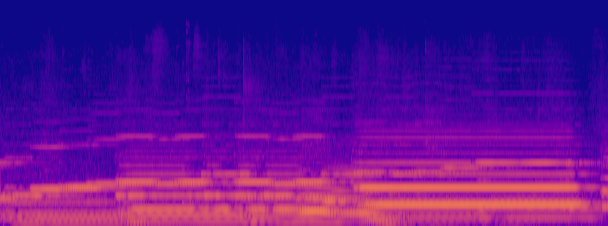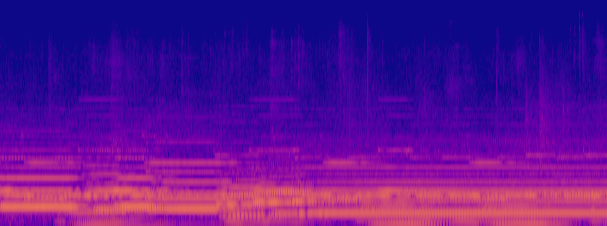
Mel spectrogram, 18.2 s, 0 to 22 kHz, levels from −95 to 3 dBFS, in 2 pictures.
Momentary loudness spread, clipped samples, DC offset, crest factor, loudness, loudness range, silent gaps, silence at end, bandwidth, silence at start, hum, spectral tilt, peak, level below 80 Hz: 7 LU; under 0.1%; under 0.1%; 12 dB; -38 LUFS; 6 LU; none; 0 s; 13 kHz; 0 s; none; -9 dB/octave; -24 dBFS; -56 dBFS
